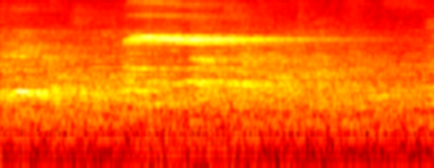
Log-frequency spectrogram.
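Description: A referee blows a whistle sharply.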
